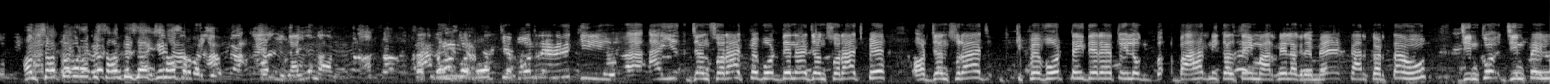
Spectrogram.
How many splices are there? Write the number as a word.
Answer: zero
